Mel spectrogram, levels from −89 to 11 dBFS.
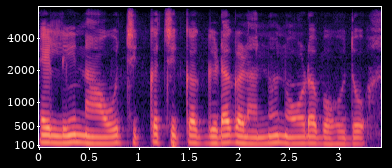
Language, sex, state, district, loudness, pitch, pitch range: Kannada, female, Karnataka, Bangalore, -16 LUFS, 145 Hz, 135-150 Hz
